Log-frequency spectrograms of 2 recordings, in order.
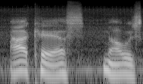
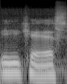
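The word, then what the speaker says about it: EICAS: windshare heat 105 just while I grab the paperwork pushes back real ecast and go else I cast it ecast but it's pronounced ICAST uh APU master can go off and standby power can go off.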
